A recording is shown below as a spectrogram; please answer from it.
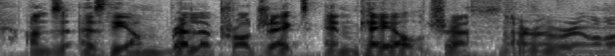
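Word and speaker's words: MKUltra: as the umbrella project MK Ultra I remember in one of my first ever videos on YouTube I pronounced it multra I don't know why this it's MK it's not MC I pronounce it like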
